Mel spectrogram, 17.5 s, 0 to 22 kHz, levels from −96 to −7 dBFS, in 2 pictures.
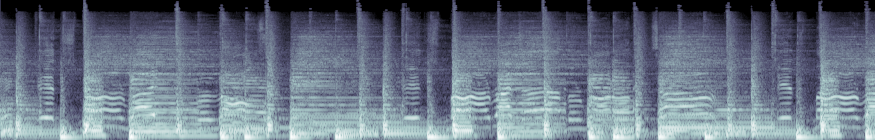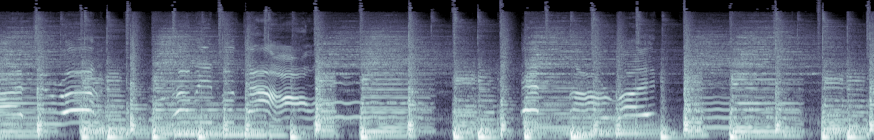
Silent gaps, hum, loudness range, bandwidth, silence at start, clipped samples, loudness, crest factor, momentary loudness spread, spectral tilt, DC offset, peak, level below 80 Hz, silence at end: none; none; 2 LU; 19 kHz; 0 s; under 0.1%; -19 LUFS; 16 dB; 5 LU; -5.5 dB/octave; under 0.1%; -2 dBFS; -24 dBFS; 0 s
